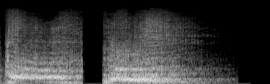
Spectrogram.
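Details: Tiger (Panthera tigris), roar.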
